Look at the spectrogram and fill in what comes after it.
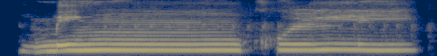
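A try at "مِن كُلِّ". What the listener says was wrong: Kulli. Bukan kulli, tapi kulli. Kulli. Jangan kulli, tapi kulli. Tasdid lebih dihentak. Kalau kulli itu sekedar double. Dan double itu belum tasdid. Tasdid itu dihentak sedikit lagi.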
